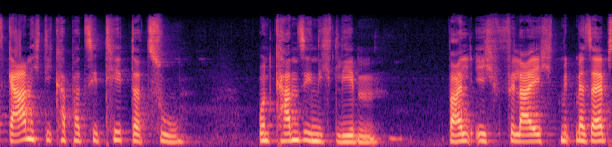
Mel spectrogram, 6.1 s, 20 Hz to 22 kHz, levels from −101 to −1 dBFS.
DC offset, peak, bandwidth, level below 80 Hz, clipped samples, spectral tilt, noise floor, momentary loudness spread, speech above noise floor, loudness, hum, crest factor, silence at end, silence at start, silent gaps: under 0.1%; 0 dBFS; 14 kHz; -64 dBFS; under 0.1%; -4.5 dB/octave; -54 dBFS; 9 LU; 36 dB; -19 LUFS; none; 18 dB; 0 s; 0 s; none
